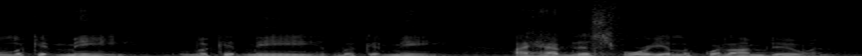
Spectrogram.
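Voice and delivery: a hushed, sneering imitation of showing off; quiet mock of self-promotion; mocking look at me. Quoting attention seekers on Instagram.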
